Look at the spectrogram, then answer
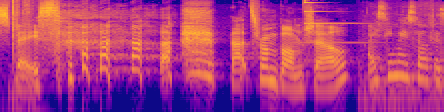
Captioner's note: laughs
